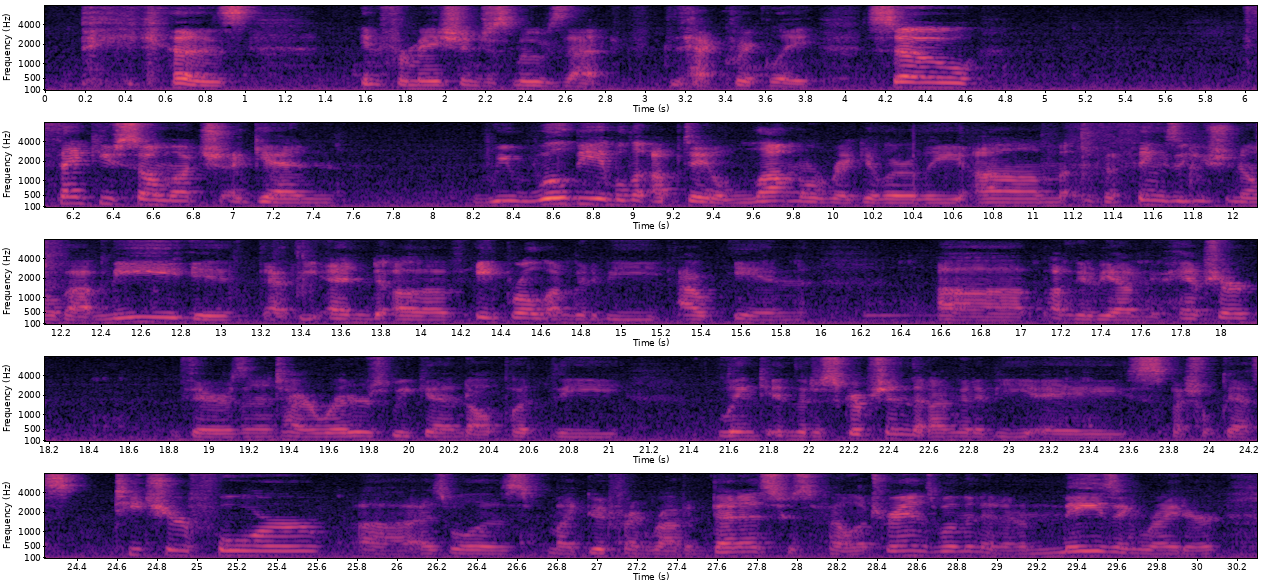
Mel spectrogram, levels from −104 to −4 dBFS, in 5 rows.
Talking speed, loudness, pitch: 185 wpm, -47 LUFS, 125 Hz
